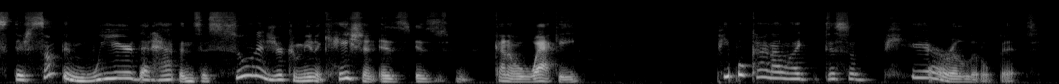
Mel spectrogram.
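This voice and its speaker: A somewhat breathy woman with a fairly high pitch speaks at a fairly slow pace, her pitch swinging very widely, against a quiet background. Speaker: stroke survivor with aphasia; educator and aphasia advocate. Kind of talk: interview answer. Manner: hesitant, halting.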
